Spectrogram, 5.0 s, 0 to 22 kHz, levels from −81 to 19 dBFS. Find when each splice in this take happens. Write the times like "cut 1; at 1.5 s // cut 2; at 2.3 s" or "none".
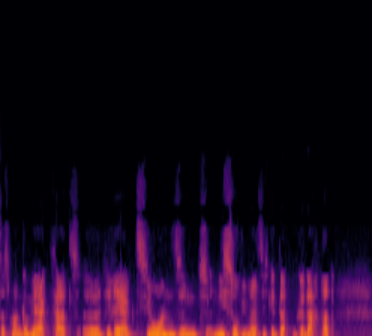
cut 1; at 3.6 s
